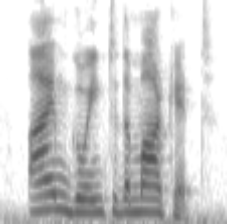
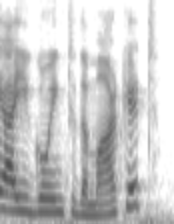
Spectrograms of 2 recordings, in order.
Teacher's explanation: your statement has to be flat and when it's a question the last word has to be a rising tone · this is a statement and it's a flat intonation but when I say are you going to the market then it's a rising tone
